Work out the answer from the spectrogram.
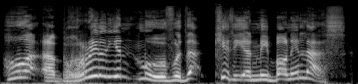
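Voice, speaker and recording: A man's voice: extremely high pitch, big pitch swings, normal speed, creaky, fairly bright tone, no echo, studio quality, voice pushed up, heavily acted. A man voicing a cheerful male dog with a broad brogue.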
